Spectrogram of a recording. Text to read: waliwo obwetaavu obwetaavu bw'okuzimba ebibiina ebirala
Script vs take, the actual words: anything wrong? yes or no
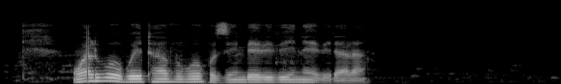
yes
